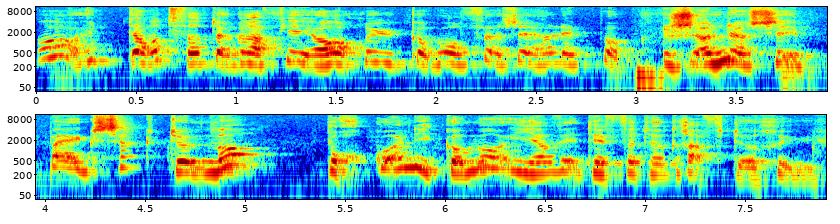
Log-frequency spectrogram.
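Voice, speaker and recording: Lively intonation runs through a woman's high-pitched voice as she talks at a fairly slow pace. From Belgium, Verviers (Wallonia). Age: 80s+. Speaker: elderly interviewee, grandmother. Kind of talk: documentary interview, reminiscing. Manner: hesitant, with frequent fillers.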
